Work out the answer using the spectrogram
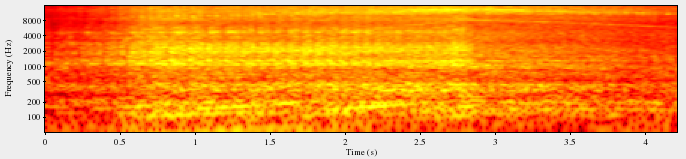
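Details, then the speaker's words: Mercedes diesel truck misfire: engine hunts with a sharp, uneven, stumbling beat and struggles to rev; scan tool later reads a current fault on the cylinder 4 unit pump; misfire. "you can hear that the engine's hunting. Not necessarily hunting so much as got a quite a sharp cat. You hear that? So, if I rev it up, you can hear it really struggles to rev up."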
